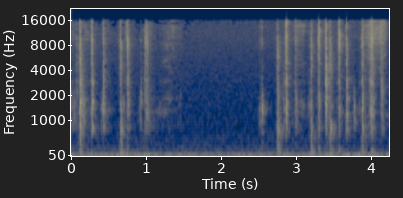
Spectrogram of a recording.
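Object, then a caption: Plastic gaming keypad. Fingertips press the keys of a Razer Tartarus Chroma plastic backlit gaming keypad, making short, crisp clicking taps with a bright edge over a low hum. A run of quick taps gives way to a brief lull near the middle, then a faster, denser burst of key presses follows.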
